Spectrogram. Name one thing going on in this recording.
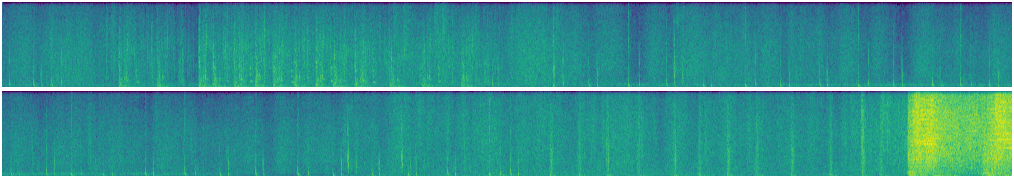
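Footsteps thud in quick succession.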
